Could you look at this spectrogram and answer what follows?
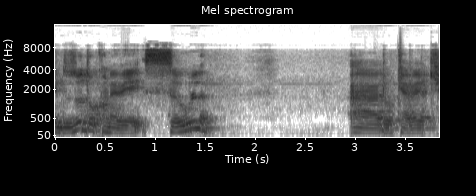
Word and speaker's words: Seoul: Et donc du coup, bah, dans les deux autres, donc on avait Seoul, donc avec la première syllabe qui est se et la deuxième qui est ul, enfin ul plutôt, qui est la ville de Séoul.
